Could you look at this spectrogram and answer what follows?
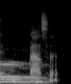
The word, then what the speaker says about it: Bowsette: So if you have the Switch, check that out, and you can't be Bowsette. Did I say that right? – Bowsette.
